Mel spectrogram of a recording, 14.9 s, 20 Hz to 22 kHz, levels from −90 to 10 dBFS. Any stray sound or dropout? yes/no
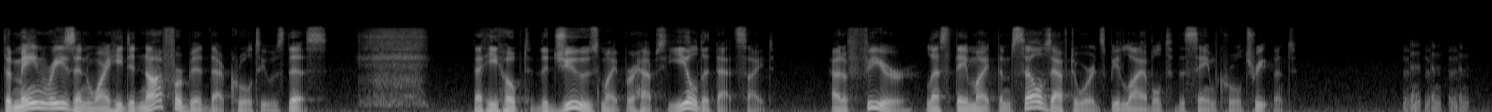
yes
